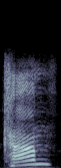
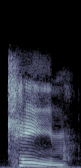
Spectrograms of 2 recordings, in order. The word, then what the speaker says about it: came: And our last one here, instead of come, this word is pronounced came. It's a long A sound.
